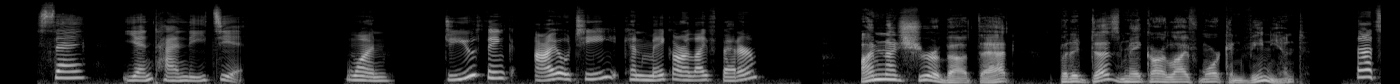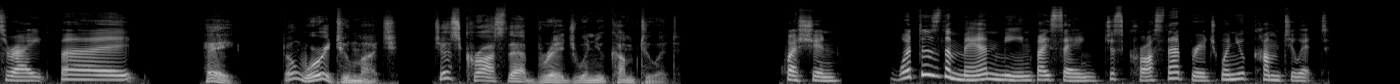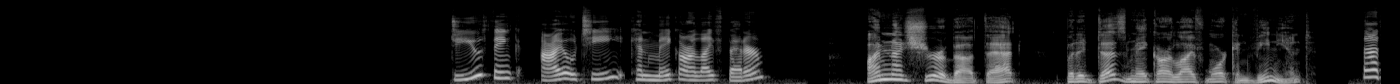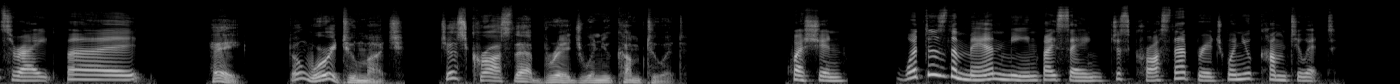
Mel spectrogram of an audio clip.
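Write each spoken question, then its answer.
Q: What does the man mean by saying, just cross that bridge when you come to it?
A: Don't worry about a problem until it actually happens.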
